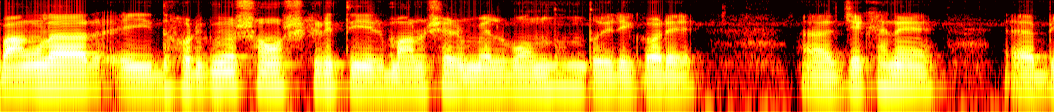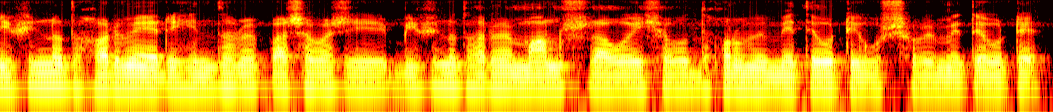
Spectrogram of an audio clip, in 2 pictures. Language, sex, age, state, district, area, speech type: Bengali, male, 18-30, West Bengal, Birbhum, urban, spontaneous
